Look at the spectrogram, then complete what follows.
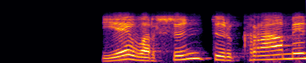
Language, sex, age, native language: Icelandic, male, 20-29, Icelandic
